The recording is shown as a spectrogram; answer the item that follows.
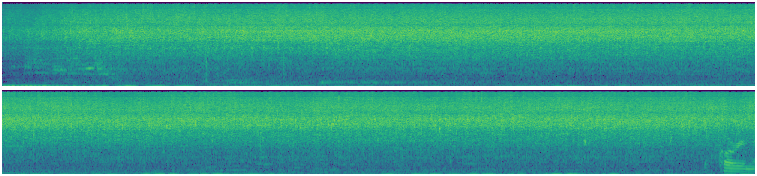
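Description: Curry chicken fries in hot oil, a loud, steady sizzle and hiss that runs on without letup, with faint voices now and then.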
